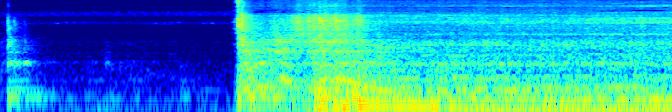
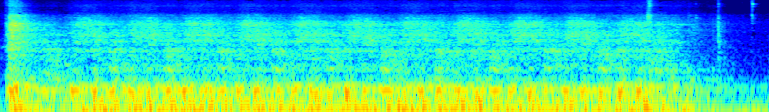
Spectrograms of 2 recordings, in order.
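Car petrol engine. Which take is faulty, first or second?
second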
